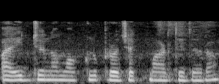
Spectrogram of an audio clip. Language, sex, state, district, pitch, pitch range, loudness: Kannada, female, Karnataka, Raichur, 200 Hz, 195-210 Hz, -15 LUFS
